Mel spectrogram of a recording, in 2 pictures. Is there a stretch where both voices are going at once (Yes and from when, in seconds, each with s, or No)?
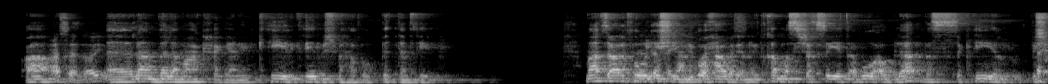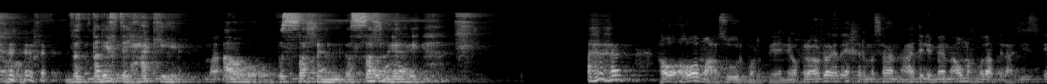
Yes, from 6.3 s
